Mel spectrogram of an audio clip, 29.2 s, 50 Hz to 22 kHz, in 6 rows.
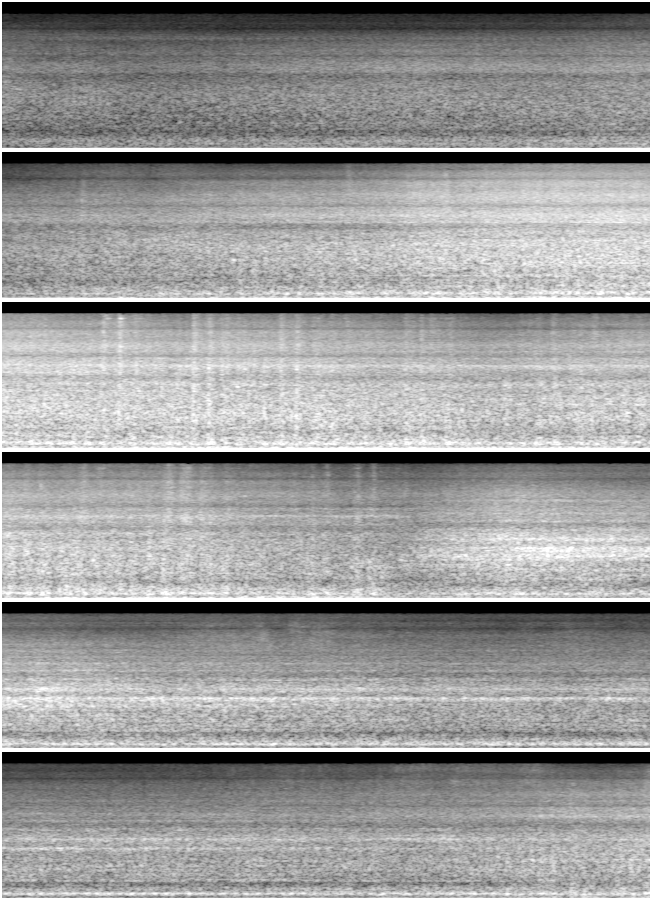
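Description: Korail Line 1 electric commuter train passing on the mainline, its wheels rumbling along the track. It grows louder from about four seconds in and is loudest for the next several seconds. From about eighteen seconds a steady high whine joins the rumble.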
